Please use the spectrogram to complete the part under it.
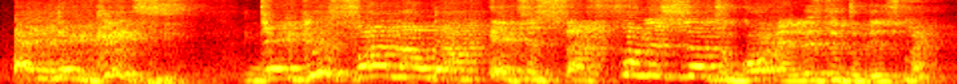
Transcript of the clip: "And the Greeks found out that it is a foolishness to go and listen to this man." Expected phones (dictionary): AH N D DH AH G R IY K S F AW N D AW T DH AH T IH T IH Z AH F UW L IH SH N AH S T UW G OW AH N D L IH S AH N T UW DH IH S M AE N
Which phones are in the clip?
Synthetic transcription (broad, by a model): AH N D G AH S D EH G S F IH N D AW T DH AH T IH T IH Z AH F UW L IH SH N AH T UW G OW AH N L IH S AH N T UW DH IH S M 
